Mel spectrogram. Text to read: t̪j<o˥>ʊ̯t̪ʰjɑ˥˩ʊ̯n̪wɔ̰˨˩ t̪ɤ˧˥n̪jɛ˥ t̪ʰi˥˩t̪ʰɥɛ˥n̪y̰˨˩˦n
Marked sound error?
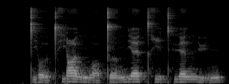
yes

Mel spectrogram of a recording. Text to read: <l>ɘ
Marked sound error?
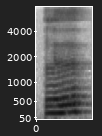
no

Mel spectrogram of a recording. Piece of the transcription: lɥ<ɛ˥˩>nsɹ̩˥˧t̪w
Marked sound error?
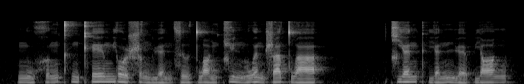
yes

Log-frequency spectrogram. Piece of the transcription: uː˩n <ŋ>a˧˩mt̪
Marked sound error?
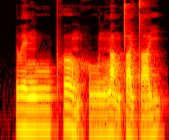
no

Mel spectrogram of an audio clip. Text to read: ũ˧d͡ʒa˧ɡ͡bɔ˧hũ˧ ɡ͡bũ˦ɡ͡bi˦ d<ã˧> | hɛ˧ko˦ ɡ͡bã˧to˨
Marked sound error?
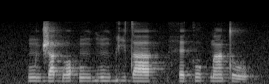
yes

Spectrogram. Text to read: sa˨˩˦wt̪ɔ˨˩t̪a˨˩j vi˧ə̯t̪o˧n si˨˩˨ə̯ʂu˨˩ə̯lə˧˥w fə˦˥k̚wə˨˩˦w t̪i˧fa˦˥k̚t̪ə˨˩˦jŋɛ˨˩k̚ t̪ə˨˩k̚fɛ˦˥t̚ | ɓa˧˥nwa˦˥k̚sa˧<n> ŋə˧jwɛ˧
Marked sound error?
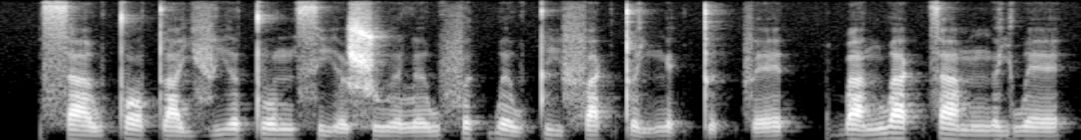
yes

